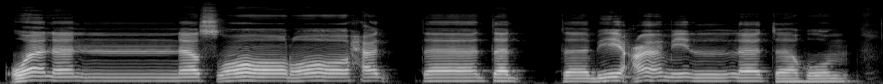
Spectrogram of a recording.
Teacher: tahan bunyi suara nunnya karena dia gunnah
